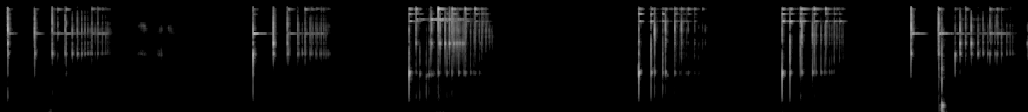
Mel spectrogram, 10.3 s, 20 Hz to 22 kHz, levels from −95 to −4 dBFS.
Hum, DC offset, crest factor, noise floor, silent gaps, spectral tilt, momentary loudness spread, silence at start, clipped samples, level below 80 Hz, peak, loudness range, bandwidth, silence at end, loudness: none; under 0.1%; 38 dB; under -90 dBFS; 2.79-2.83 s; 3 dB/octave; 21 LU; 0.05 s; under 0.1%; -84 dBFS; -2 dBFS; 6 LU; 17 kHz; 0.25 s; -33 LUFS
